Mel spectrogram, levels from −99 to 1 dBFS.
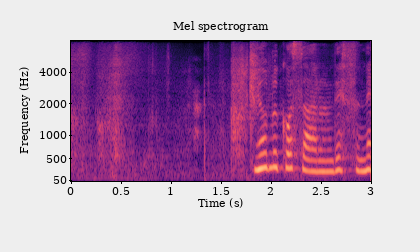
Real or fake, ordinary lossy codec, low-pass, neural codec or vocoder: fake; none; none; codec, 16 kHz, 2 kbps, X-Codec, HuBERT features, trained on LibriSpeech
